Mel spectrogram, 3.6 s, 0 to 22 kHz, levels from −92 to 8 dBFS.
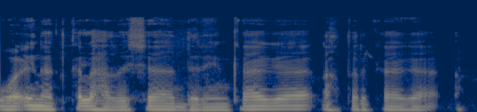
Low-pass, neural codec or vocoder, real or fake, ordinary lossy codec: none; none; real; none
